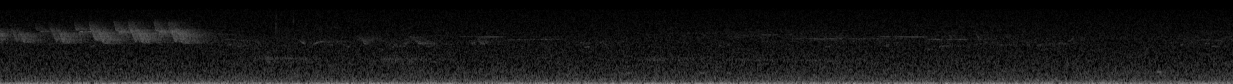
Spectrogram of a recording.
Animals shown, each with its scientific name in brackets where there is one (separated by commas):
Black-capped Chickadee (Poecile atricapillus), Ovenbird (Seiurus aurocapilla), Mourning Warbler (Geothlypis philadelphia), Veery (Catharus fuscescens), American Robin (Turdus migratorius)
